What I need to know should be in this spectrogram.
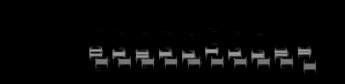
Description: Multi-frequency trunk signalling (R2, with the far end's replies), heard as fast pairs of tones, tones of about 120 ms. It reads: 8323103159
